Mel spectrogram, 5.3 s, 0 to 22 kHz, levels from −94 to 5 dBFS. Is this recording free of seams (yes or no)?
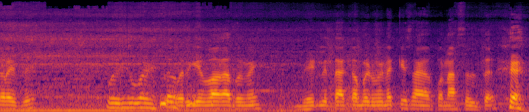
yes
